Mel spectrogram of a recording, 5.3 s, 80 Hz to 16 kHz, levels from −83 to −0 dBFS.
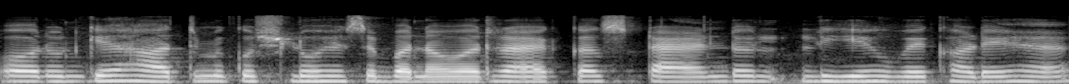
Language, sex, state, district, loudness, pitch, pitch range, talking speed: Hindi, female, Bihar, Patna, -14 LUFS, 215 Hz, 205-220 Hz, 180 wpm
